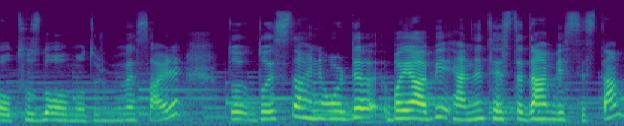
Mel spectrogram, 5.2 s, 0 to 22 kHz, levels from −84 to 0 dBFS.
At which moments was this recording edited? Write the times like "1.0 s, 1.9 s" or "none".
3.7 s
